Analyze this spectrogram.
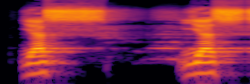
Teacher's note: Nah, jadi ketika ada huruf hijaiyah, salah satunya adalah sin, ya sin yang berharokat sukun, maka ini rakhwah ya menyebutkannya, yaitu ada aliran suara.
